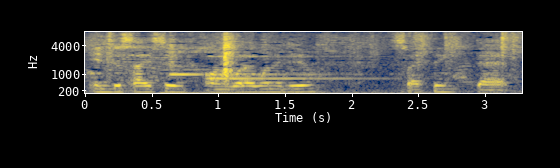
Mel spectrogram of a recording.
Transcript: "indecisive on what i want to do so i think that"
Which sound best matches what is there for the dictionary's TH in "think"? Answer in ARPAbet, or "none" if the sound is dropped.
TH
